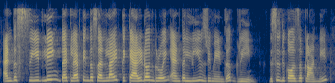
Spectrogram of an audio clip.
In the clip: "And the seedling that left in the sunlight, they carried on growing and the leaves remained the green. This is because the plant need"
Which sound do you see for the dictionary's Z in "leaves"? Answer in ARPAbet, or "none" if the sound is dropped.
Z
